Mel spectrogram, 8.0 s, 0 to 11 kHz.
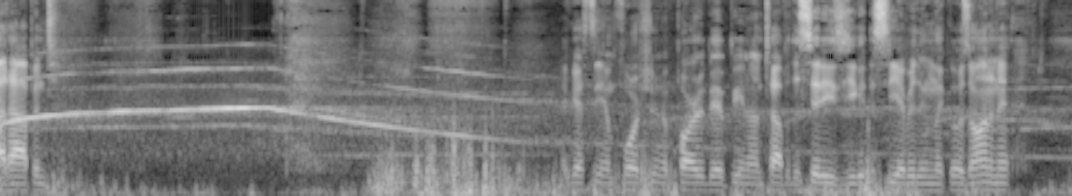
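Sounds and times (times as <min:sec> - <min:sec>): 
speech: 0:00.0 - 0:00.6, 0:02.8 - 0:03.6, 0:04.3 - 0:07.8
constant low rumble of city traffic: 0:00.0 - 0:08.0
emergency vehicle sirens wailing in a city: 0:00.0 - 0:08.0.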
